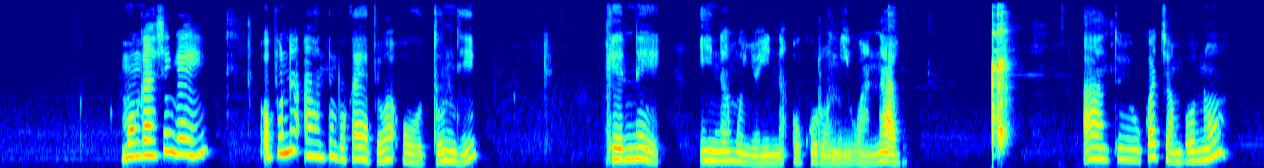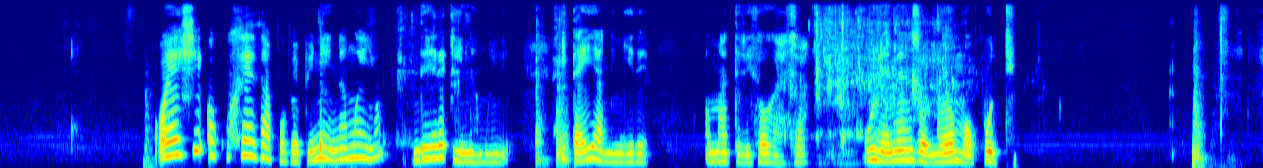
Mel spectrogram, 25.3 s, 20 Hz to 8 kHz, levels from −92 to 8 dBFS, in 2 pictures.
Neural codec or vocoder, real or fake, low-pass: none; real; 7.2 kHz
